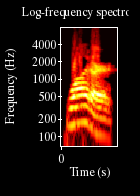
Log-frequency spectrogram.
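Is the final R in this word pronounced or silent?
pronounced. The final R is clearly pronounced, curled back. This is the American way of saying it. "Enquanto no inglês americano, a gente vai pronunciar todos os R's"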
